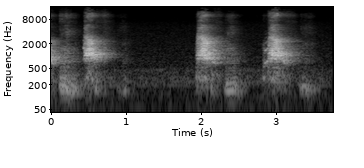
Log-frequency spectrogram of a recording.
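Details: Barking Yorkshire Terrier: a rough double bark followed by two single barks roughly one second apart, each harsh and bright with a brief gruff tail.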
